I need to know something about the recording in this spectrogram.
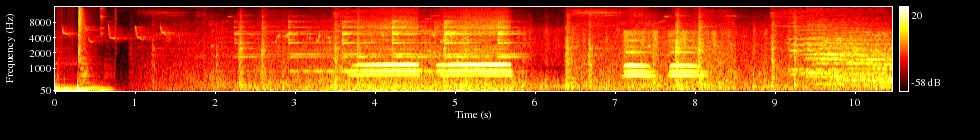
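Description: Toy steam locomotive running along its toy track with a steady rattle, sounding a three-note chord whistle in two long blasts and then two short ones. Background music fades out at the start and comes back near the end.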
